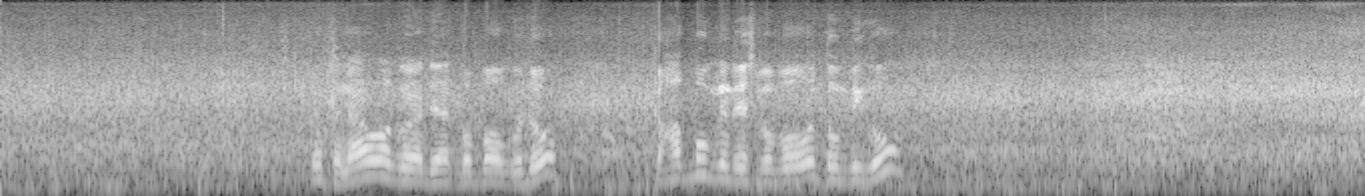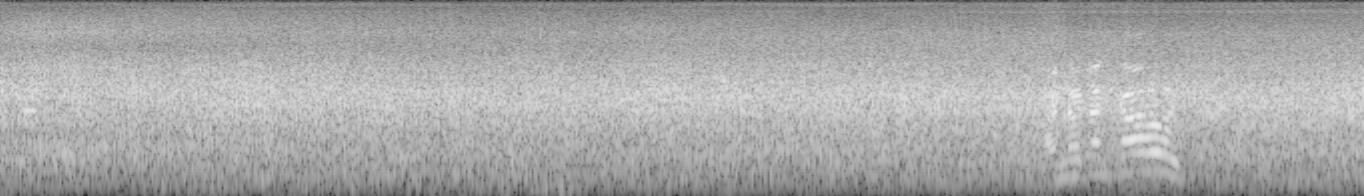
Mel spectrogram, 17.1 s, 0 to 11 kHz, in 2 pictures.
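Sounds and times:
floodwater rushing: 0.0s - 17.0s.

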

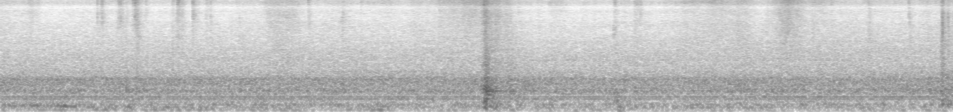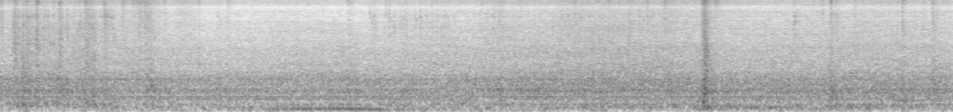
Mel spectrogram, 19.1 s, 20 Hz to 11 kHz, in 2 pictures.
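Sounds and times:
outdoor traffic noise: 0.0s - 19.0s.

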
